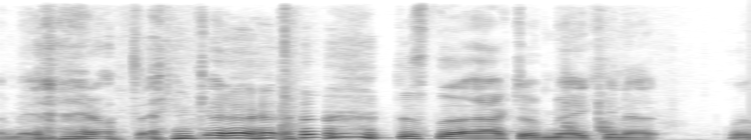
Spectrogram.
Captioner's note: laughing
